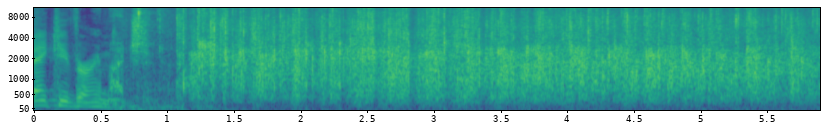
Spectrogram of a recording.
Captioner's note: audience applauding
